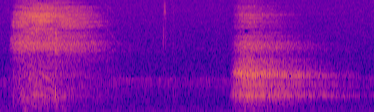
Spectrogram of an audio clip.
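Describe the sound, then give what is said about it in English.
A person takes a deep breath, with two long, airy breathing sounds separated by a short pause. The second breath starts more abruptly and louder, with no speech over it. “Take a breather in.”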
